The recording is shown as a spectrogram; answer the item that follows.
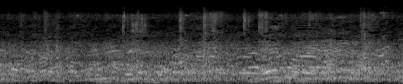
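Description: Crowd of people all talking and calling out at once, a babble of overlapping voices.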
